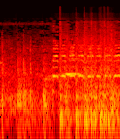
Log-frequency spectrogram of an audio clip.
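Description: Aerial fireworks bursting over water, with a sudden rush of rapid crackling starting about a second in.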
